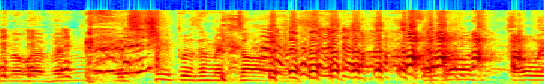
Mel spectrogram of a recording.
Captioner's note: others laughing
